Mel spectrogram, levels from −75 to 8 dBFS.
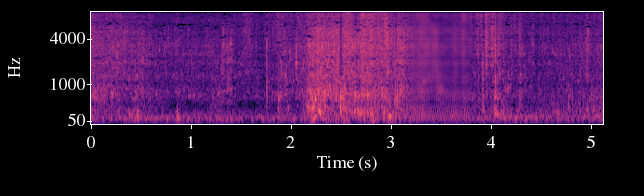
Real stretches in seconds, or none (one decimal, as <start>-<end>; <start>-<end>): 0.0-3.2; 3.8-5.1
